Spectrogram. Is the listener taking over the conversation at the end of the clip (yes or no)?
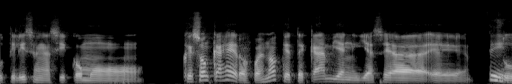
yes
